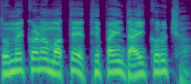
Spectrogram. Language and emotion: Odia, neutral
